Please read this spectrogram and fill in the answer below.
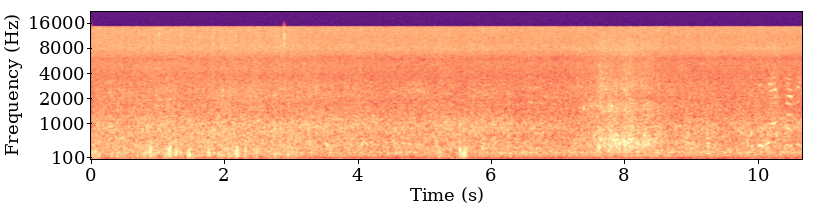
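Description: Wind buffeting the microphone in irregular low gusts over a steady outdoor hiss, with a few soft bumps and a brief swell of noise about eight seconds in.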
